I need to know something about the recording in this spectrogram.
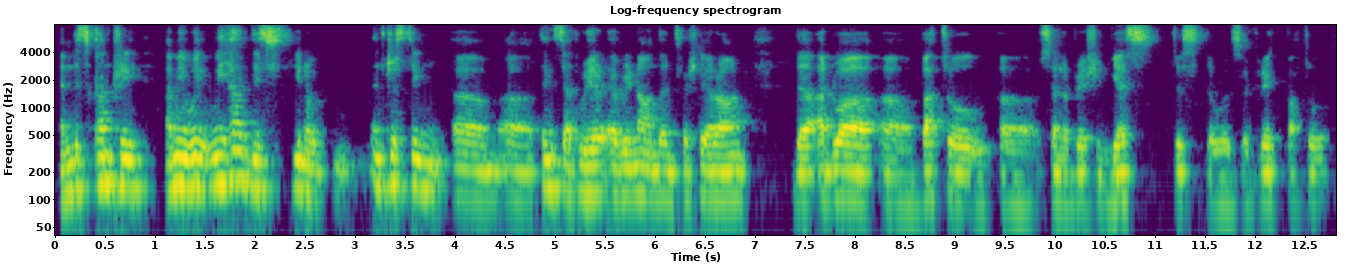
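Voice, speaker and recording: A man's voice: on the low side, steady tone, moderate pace, warm tone. A middle-aged man from Ethiopia, an interview guest giving impassioned political commentary, asking rhetorical questions and restarting his sentences often. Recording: roomy echo.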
